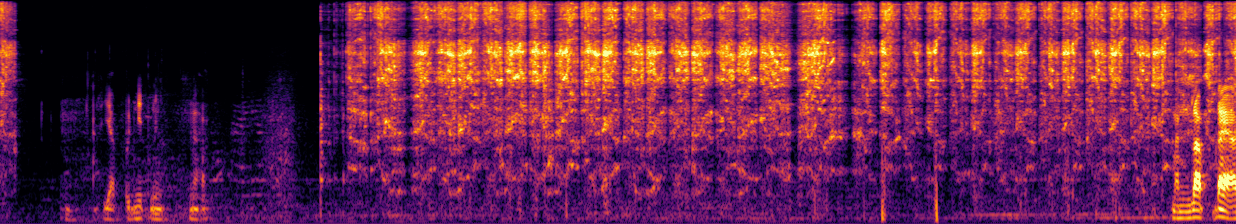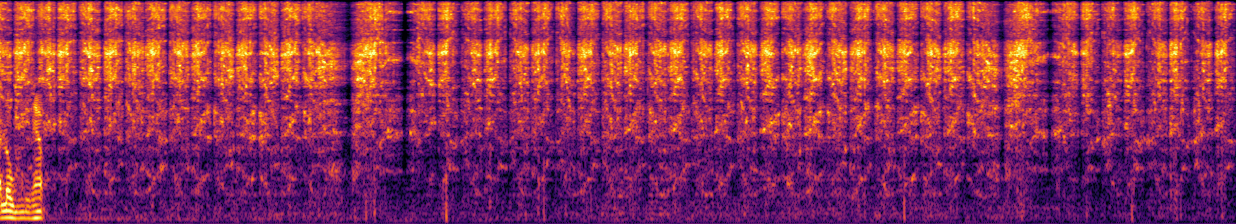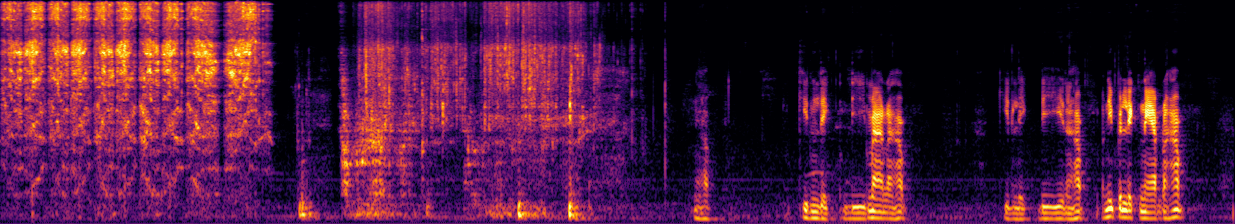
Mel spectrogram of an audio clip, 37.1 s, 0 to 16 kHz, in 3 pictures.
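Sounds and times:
knife scraping on sharpening stone: 0.0 - 0.2, 3.2 - 27.6.

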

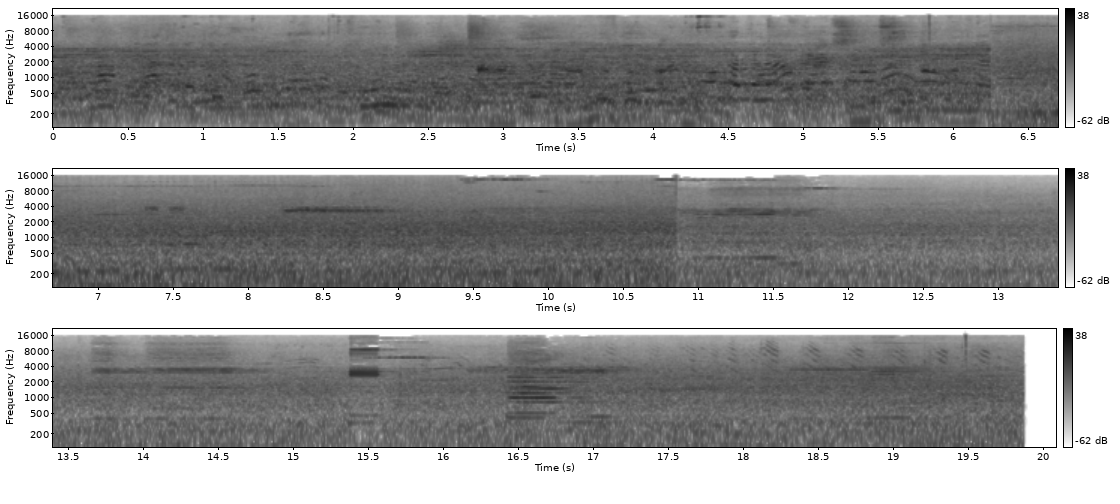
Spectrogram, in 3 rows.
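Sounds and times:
rumble of vehicle engines: 5.8 - 19.9.

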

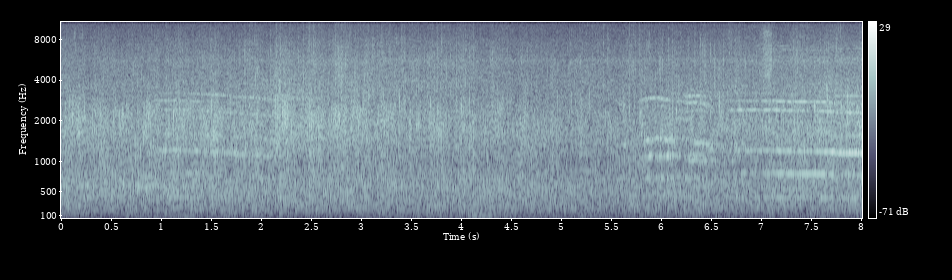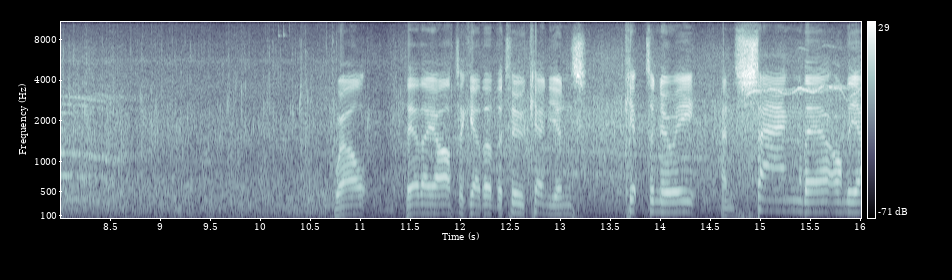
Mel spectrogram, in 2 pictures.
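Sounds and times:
stadium crowd murmur: 0.0 - 4.6, 5.5 - 16.0.

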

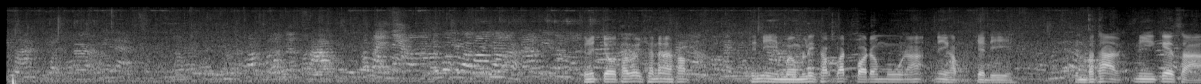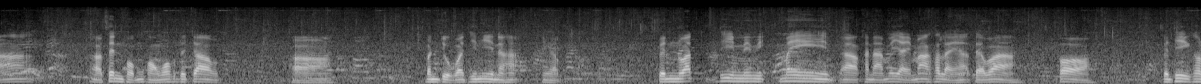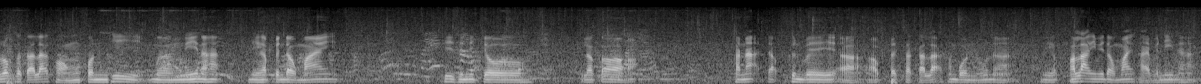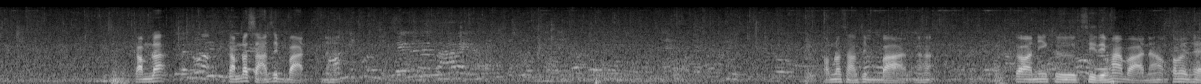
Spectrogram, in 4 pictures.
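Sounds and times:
steady rain falling: 0.0 - 48.0.

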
